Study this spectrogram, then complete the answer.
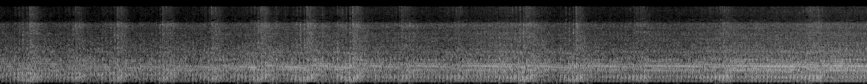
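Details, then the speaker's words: Craftsman YS4500 lawn tractor, cold start after sitting a few hours: an uneven, pulsing run with sharp bursts about twice a second steadies as the pitch rises; it runs rough cold and puffs black smoke. "okay so it made a liar out of me would you know it um little iffy but once it started you know running it it smoothed out"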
